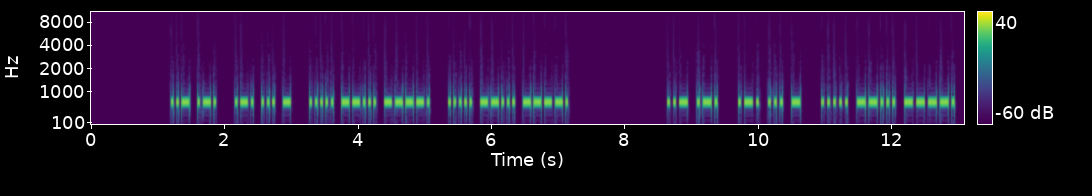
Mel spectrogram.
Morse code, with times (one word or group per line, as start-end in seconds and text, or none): 1.2-1.9 UR
2.2-3.0 RST
3.3-5.1 579
5.4-7.2 579
8.6-9.4 UR
9.7-10.6 RST
11.0-13.0 579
